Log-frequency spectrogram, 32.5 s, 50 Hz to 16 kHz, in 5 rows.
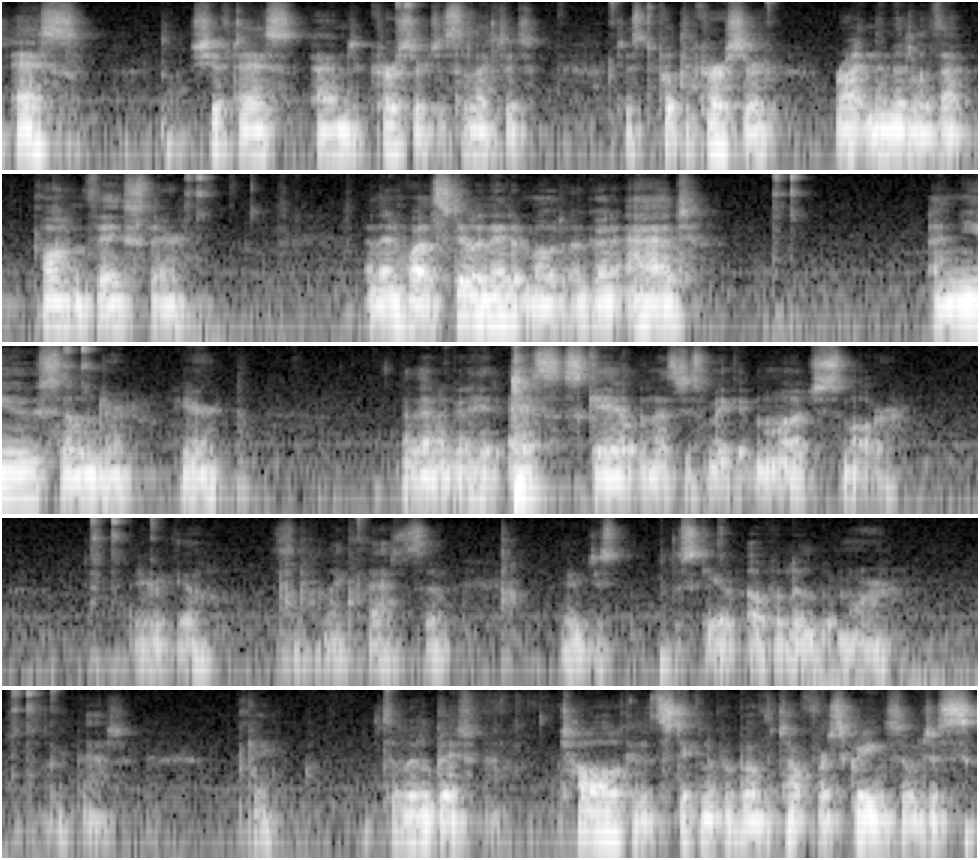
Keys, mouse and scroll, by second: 1.0 shift+s, 4.0 middle click, 5.0 middle click, 7.7 click, 11.6 click, 16.3 s, 20.4 middle click, 21.5-22.0 scroll up 3, 21.8 middle click, 23.8 s, 26.3 middle click, 27.8 scroll up 1, 28.5 shift+middle click, 32.4 s.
